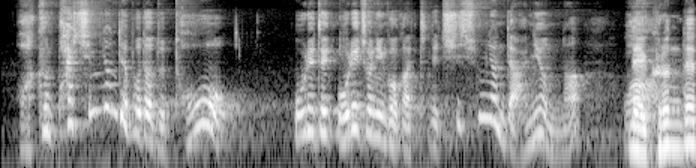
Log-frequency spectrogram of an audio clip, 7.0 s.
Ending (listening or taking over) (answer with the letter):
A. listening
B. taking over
B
